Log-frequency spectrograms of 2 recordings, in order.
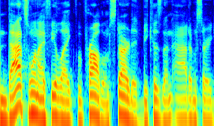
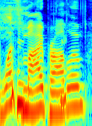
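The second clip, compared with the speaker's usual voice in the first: loud, higher, slow mock challenge; manic retort; 7 semitones higher, 8 dB louder, slower than usual. Retelling the assistant's comeback to his coworker, mock-manic and loud. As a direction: imitate an unhinged boss throwing the question back. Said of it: "fucking maniacal laugh".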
